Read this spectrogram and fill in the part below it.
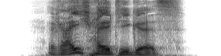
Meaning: strong/mixed nominative/accusative neuter singular of reichhaltig
- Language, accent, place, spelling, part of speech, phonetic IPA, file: German, Germany, Berlin, reichhaltiges, adjective, [ˈʁaɪ̯çˌhaltɪɡəs], De-reichhaltiges.ogg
